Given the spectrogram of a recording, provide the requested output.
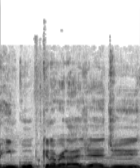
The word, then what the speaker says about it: Ringu: É, eles têm essa pronúncia diferente do inglês. Então, ring, eles pronunciam ringu.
